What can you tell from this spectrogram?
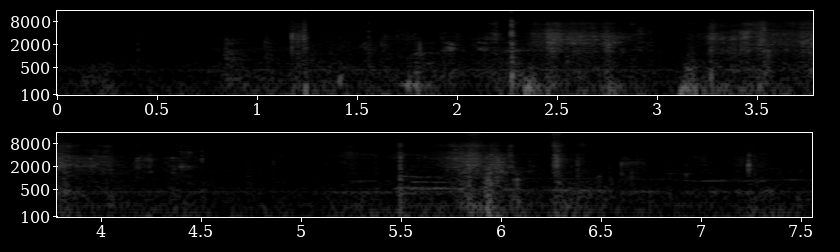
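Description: Faint rustling of paper sheets being handled and shifted, in a few short spells with light clicks and knocks.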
